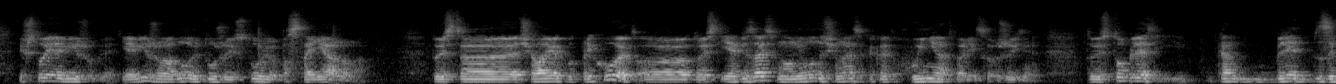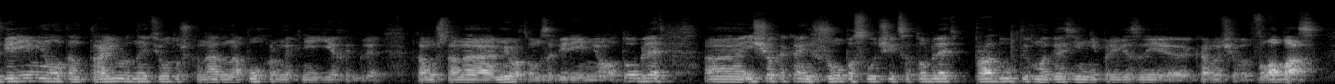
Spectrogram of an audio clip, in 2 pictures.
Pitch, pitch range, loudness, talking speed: 125 Hz, 115-135 Hz, -26 LUFS, 160 wpm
